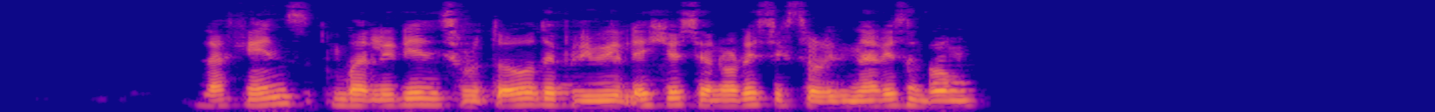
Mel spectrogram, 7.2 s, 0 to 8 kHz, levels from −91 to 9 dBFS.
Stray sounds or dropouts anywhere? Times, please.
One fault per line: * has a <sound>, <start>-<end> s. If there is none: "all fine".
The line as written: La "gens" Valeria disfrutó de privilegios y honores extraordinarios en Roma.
all fine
